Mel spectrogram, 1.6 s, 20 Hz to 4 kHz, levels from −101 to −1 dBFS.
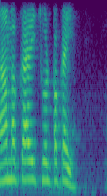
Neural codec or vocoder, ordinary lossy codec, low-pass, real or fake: codec, 24 kHz, 0.9 kbps, WavTokenizer, medium speech release version 2; Opus, 32 kbps; 3.6 kHz; fake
